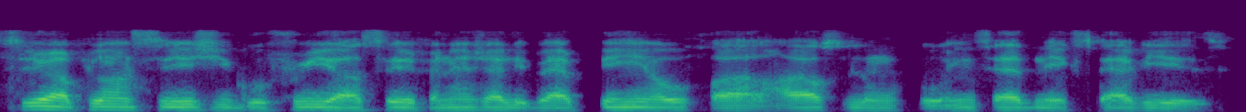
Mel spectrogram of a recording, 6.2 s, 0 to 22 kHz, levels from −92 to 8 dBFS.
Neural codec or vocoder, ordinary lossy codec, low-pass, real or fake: codec, 24 kHz, 6 kbps, HILCodec; none; 7.2 kHz; fake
